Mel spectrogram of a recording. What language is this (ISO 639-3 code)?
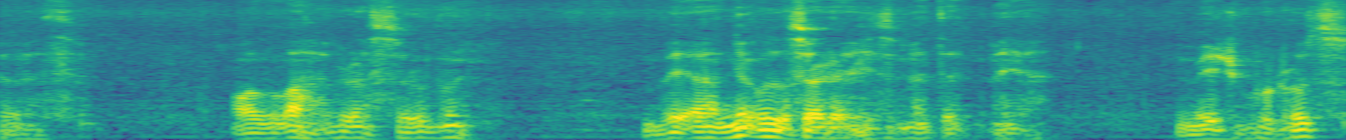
tur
